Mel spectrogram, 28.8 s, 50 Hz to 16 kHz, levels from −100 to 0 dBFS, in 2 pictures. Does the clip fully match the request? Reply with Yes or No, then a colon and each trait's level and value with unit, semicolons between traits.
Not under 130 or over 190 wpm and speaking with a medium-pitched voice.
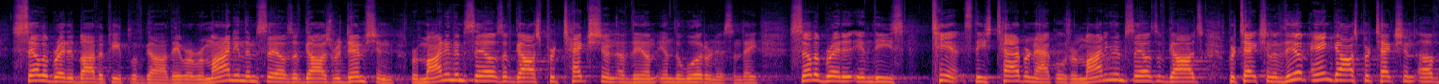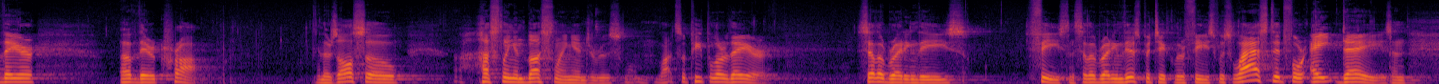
Yes: average, 150 wpm; medium, 160 Hz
